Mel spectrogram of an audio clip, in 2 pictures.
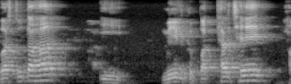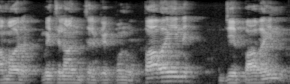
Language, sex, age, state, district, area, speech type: Maithili, male, 45-60, Bihar, Madhubani, urban, spontaneous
